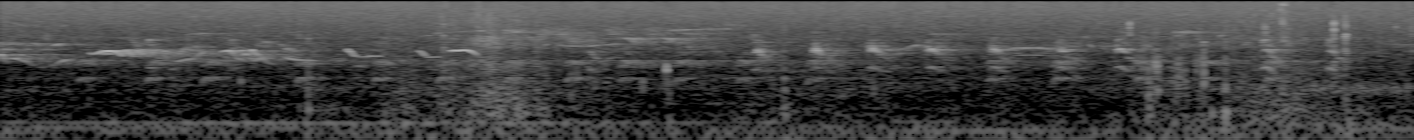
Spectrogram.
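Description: A wild turkey longbeard in a Wisconsin field gobbles repeatedly, its calls ringing out at moderate distance over a steady outdoor background with other bird chirps.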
